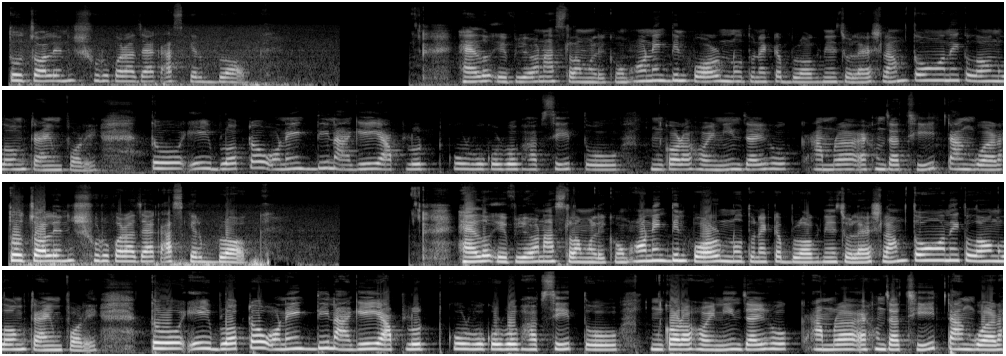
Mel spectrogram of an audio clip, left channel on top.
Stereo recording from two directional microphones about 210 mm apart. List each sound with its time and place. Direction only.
0.1 s speech: 25° right (ahead or behind)
4.2 s speech: 35° right (ahead or behind)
